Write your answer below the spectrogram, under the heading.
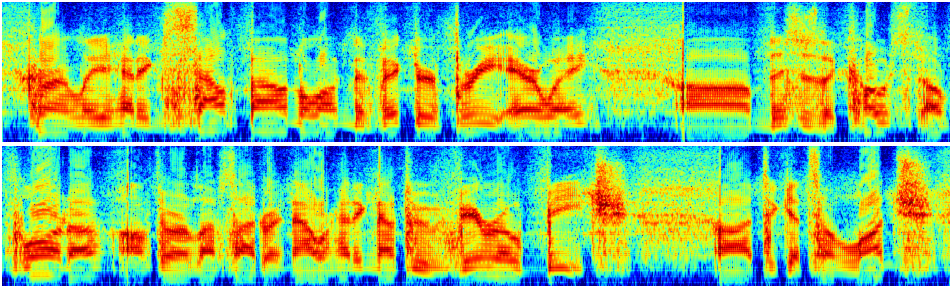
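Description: Ordinary pitch variation marks a man speaking at a fairly quick pace. The sound is dry with no echo, over light background noise. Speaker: pilot vlogger. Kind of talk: casual vlog chat. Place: plane. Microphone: headset.

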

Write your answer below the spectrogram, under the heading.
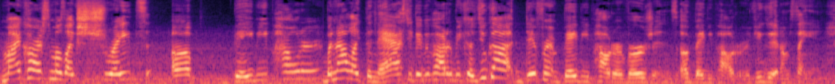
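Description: A woman talks at a fairly quick pace with very wide pitch swings, in a dry sound with no echo and light background noise. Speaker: vlogger. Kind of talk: casual vlog chat. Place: car. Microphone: phone near.

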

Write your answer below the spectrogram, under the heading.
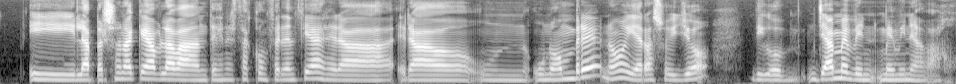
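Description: Against a quiet background, a woman with a medium pitch talks at a fairly quick pace in a dry sound with no echo. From Spain, Extremadura (Mérida); Extremadura, Spain. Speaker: telecom engineer; guest. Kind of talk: interview conversation. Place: studio. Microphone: studio mic.

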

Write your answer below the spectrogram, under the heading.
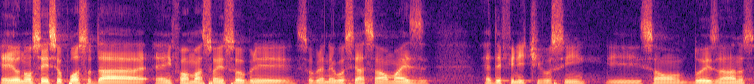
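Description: At a fairly slow pace, a man with a fairly high pitch speaks in a monotone, flat intonation. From Brazil. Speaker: professional footballer. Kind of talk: press interview. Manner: halting. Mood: happy, calm. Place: meeting room. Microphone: podium.

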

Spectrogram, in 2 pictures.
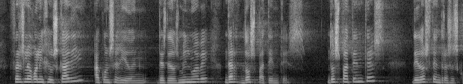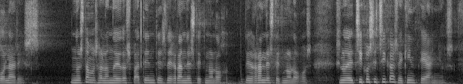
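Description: Her pitch varies in an ordinary way as a woman speaks fairly slowly. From Bilbao, Basque Country, Spain. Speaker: educational robotics program organizer. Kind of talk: conference presentation. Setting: stage with audience at a conference. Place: stage. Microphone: podium.

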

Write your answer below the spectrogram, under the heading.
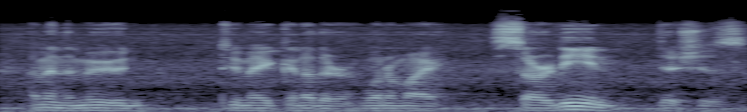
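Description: Over noticeable background noise, a man with a very deep, low pitch talks at a moderate pace with fairly even intonation. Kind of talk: cooking tutorial chat. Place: kitchen. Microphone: camera far.

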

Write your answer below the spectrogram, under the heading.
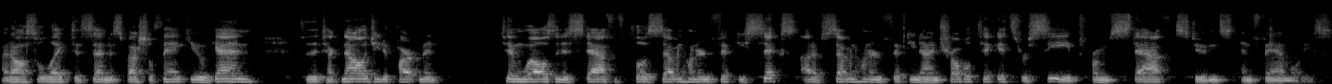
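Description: At a fairly slow pace, a man talks with monotone, flat intonation. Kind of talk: meeting report. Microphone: video call.

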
